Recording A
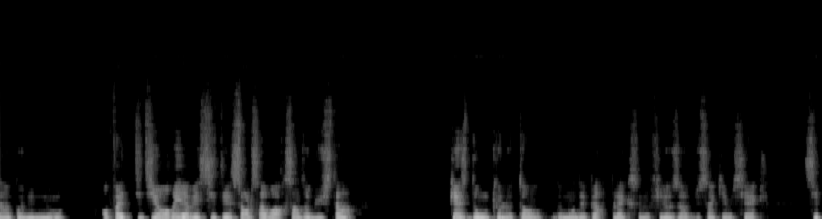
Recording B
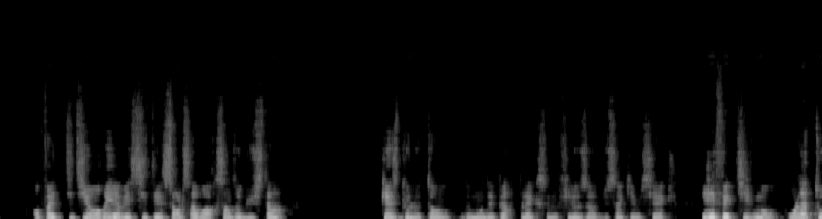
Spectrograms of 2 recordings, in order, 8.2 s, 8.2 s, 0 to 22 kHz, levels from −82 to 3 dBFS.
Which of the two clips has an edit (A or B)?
B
